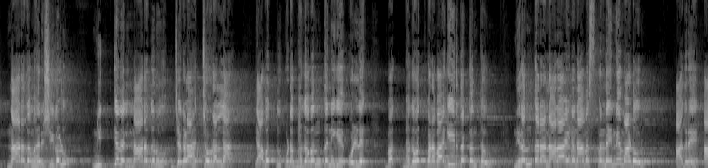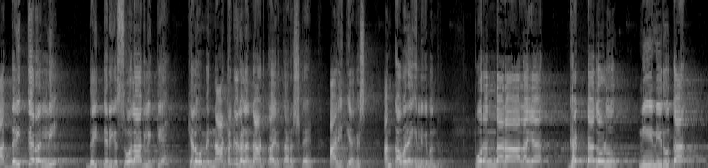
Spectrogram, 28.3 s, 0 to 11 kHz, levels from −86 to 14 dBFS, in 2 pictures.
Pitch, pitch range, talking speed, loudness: 270 Hz, 250-285 Hz, 70 wpm, -19 LUFS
